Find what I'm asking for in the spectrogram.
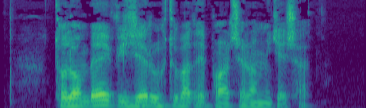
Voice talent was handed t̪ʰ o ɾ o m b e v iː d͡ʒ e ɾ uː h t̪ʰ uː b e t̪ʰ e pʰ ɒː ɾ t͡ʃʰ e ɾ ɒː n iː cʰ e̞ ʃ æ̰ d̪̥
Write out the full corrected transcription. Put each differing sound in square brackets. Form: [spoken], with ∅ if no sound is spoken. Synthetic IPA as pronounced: t̪ʰ o [l] o m b e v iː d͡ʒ e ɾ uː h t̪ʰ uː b [æ] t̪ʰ e pʰ ɒː ɾ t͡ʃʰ e ɾ ɒː [m] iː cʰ e̞ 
